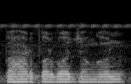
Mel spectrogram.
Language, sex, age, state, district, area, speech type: Odia, male, 18-30, Odisha, Bargarh, urban, spontaneous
